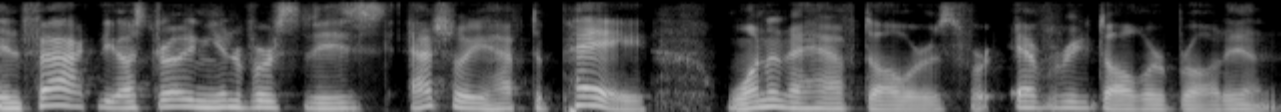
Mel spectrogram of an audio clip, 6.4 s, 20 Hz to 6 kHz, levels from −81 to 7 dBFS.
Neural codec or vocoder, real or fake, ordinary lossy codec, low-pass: codec, 24 kHz, 3.1 kbps, DualCodec; fake; Opus, 64 kbps; 5.4 kHz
